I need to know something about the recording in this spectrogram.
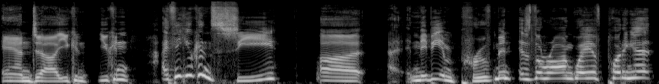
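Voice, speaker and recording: A man's voice: high voice, sing-song, normal speed, gravelly, no echo, studio quality. A man co-hosting a podcast, introducing and discussing material in casual commentary. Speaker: podcast co-host.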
